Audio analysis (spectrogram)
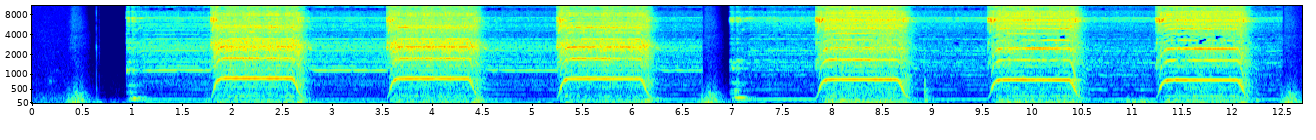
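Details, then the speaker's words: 6-inch quadcopter propellers, HQ 6x4.5x3 versus Azure Power 6145, spinning in six short bursts of steady high buzzing whine. Normal propeller noise: the Azure sounds more whooshing, while the HQ gives a harder, carrying buzzsaw sound. "the Azor power has more of a kind of whooshing sound and the HQ 6X 4.5 by3 has more of a hard buzzsaw noise that carries a bit more"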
